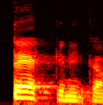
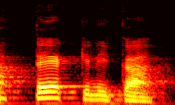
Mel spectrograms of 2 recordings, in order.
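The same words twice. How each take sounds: First: Said in the usual way. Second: "Técnica" slowly, stressed on TÉC; drawn-out syllables. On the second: Shown as a demonstration. Teacher checking for a proparoxítona, técnica slowly sounded out. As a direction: stretch "Técnica" so each syllable is heard. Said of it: "vamos separar a palavra em sílaba".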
